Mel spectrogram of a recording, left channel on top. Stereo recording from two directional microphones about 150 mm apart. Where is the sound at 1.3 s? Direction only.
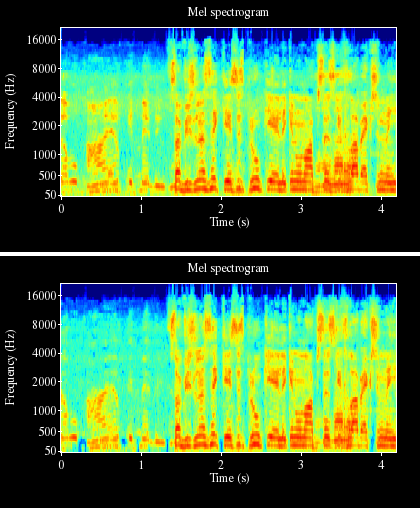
10° right (ahead or behind).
